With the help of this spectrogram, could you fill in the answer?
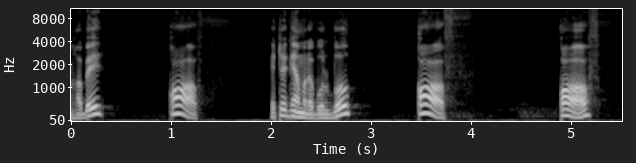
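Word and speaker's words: كاف: calf এরপরেরটা হলো লাম calf এবং কফ এই দুইটার মধ্যে আমরা সবসময় পার্থক্য নির্ণয় করব যে কফ সেটা মোটা হবে আর কাফ সেটা হবে চিকন তাহলে এটা হলো কাফ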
